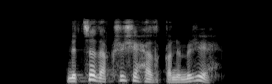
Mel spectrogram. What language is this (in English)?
Kabyle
